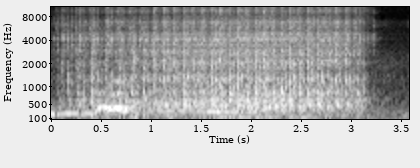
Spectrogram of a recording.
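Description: A domestic sewing machine stitches fabric while finishing a princess-cut garment, its fast, steady whirring run lasting about three seconds at close range before stopping abruptly.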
